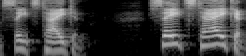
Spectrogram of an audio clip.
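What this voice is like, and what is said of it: Put-on Southern accent. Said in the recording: “Is that a good Southern accent? I hope so.”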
